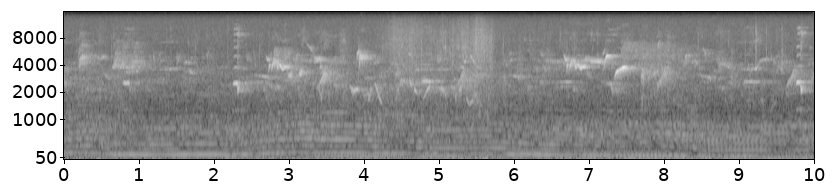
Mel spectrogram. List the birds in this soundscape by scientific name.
Drepanis coccinea, Loxops coccineus, Leiothrix lutea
